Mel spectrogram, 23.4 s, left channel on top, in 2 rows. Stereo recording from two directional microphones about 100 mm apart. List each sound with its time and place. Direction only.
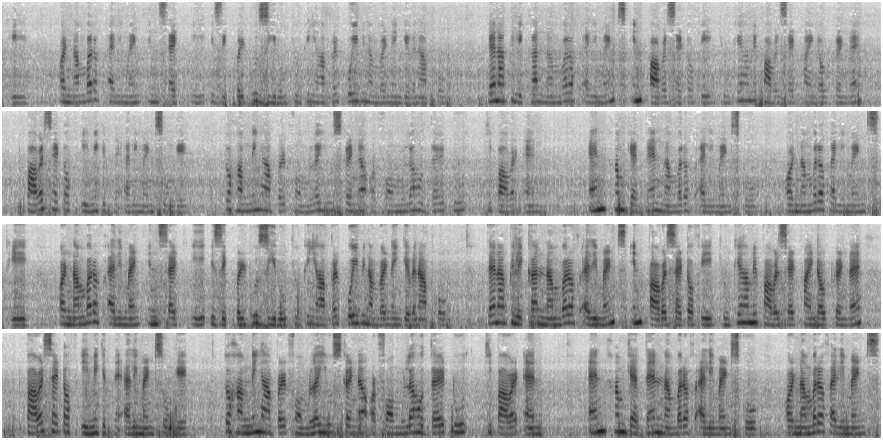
0.8 s speech: 35° right (ahead or behind)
